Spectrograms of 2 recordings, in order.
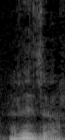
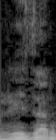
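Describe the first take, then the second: First: রেজর said short, 'রে-জর' with a clipped second syllable; correct pronunciation. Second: রেজার with a long open 'রে-জার' ending; wrong pronunciation. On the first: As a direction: give the model রেজর, a short ending. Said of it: "উচ্চারণটা হচ্ছে রেজর". (সঠিক উচ্চারণ, রেজর) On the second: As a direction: say রেজার the wrong way, stretching the second syllable. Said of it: "আমরা রেজার বলি না". (ভুল উচ্চারণ, রেজার) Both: Shown as a demonstration.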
